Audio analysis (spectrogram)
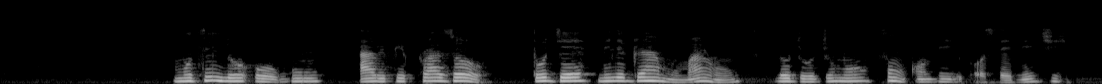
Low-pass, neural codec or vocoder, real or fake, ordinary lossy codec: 5.4 kHz; vocoder, 22.05 kHz, 80 mel bands, WaveNeXt; fake; none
